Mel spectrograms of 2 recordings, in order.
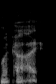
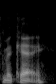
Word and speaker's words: George MacKay: It's so weird how you're saying George McKay. No, it's Mackay. That's how it's Is it?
